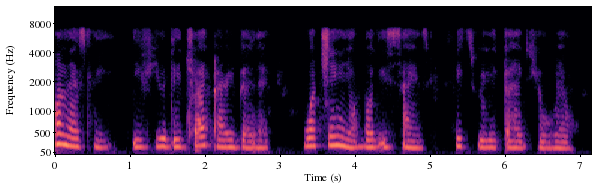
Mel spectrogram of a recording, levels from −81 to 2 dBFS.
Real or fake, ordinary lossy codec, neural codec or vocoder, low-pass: fake; MP3, 48 kbps; codec, 16 kHz, 2 kbps, FreqCodec, smaller model; 7.2 kHz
